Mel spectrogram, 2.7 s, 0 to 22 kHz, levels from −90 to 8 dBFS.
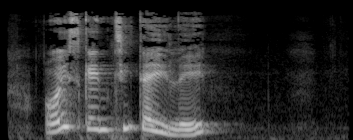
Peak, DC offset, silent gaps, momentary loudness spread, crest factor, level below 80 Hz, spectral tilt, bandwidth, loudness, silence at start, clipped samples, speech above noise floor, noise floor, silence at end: -4 dBFS; under 0.1%; none; 11 LU; 18 dB; -60 dBFS; -3 dB/octave; 16 kHz; -19 LUFS; 0.35 s; under 0.1%; 42 dB; -61 dBFS; 1.05 s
